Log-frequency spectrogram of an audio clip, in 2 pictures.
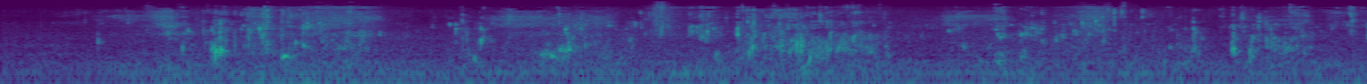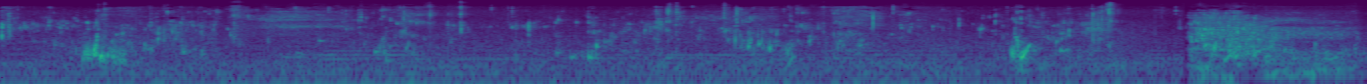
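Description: Kayak paddling on calm water: a double-bladed paddle dipping in with short splashes, water trickling and dripping off the blades between strokes.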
